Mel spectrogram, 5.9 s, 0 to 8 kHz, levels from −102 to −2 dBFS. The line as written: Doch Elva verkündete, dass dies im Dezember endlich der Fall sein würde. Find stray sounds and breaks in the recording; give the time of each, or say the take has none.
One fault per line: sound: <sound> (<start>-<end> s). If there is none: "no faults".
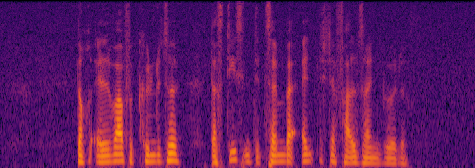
no faults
